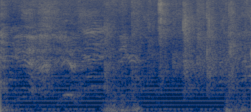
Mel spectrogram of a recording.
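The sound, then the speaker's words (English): Scattered, rhythmic hand clapping from a crowd, moderately loud, mixed with sustained musical tones and some voices. “Are you clapping for him or your mother in law?”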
